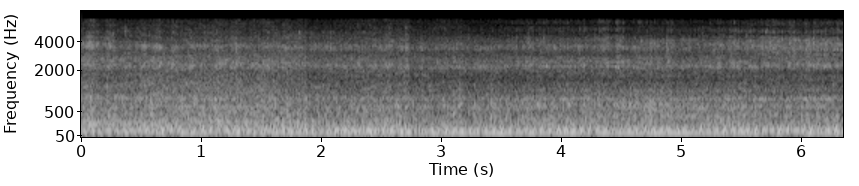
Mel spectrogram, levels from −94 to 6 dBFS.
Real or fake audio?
real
